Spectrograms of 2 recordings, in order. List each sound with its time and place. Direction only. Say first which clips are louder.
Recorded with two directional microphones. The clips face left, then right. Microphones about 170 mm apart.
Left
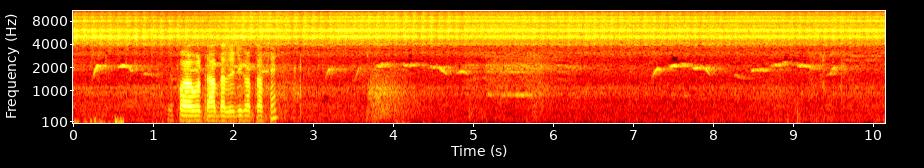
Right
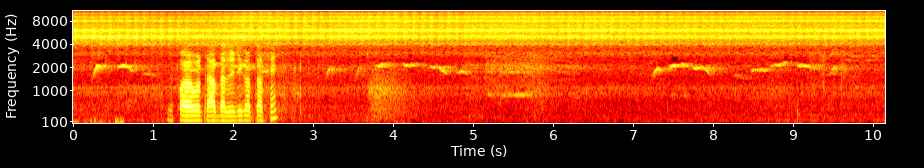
1.4 s cricket: right 3 dB; 5° right (ahead or behind)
